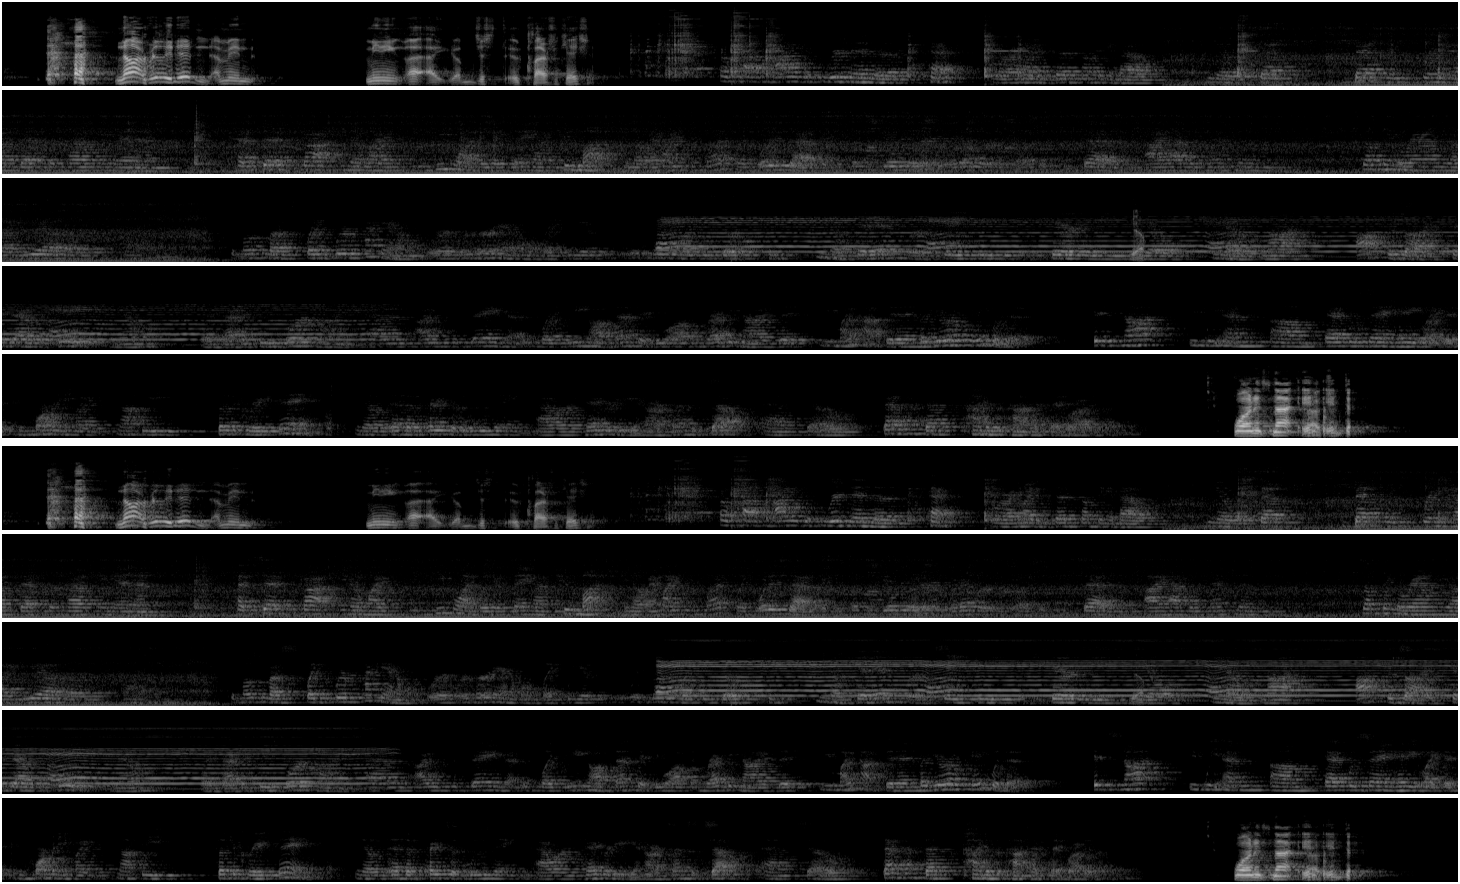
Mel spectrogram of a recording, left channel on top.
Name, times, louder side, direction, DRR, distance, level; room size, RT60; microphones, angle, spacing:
voice 1, 0.4-0.9 70.6-71.7, left 4 dB, 30° left, 0.8 m, -25 dB
voice 2, 1.1-2.5 3.6-5.9 40.4-40.6 71.3-71.4, left 6 dB, 70° left, 0.7 m, -32 dB
sound 1, 5.6-8.1 8.5-8.6 8.9-10.6 10.8-11.2 11.5-11.6 11.9-13.3 13.7-13.9 14.3-14.8 15.3-15.4 16.0-16.1 16.5-17.2 17.6-17.7 18.5-18.6 19.0-19.9, left 5 dB, 45° left, 4.8 m, -50 dB
voice 3, 7.2-11.4 12.0-12.8 13.4-27.7 28.1-30.8 31.4-40.9 41.2-42.0 42.6-53.9 54.7-55.1 55.5-61.4 61.8-69.5, right 1 dB, 45° right, 5.0 m, -47 dB
sound 2, 11.6-31.2, equal, 10° left, 5.9 m, -52 dB
Singing, 35.6-47.7, right 5 dB, 80° right, 3.7 m, -45 dB
24.5 x 21.0 x 7.9 m
head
